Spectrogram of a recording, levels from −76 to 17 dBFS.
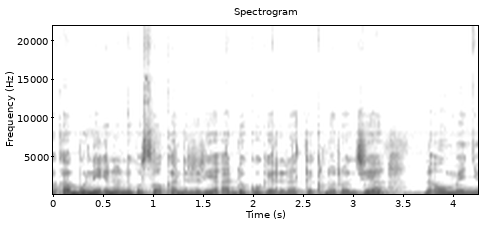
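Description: Speech recording with no technical faults to be heard.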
